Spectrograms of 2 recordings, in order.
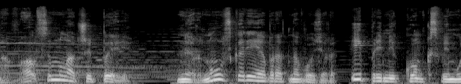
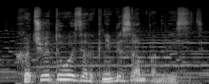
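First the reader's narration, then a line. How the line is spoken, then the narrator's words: Calm answer, young man. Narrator (Russian): Отвечает спокойно младший сын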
